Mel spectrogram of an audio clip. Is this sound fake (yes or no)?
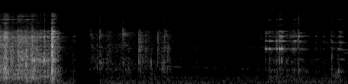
no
